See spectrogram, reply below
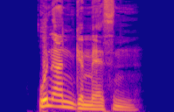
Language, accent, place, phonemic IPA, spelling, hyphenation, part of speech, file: German, Germany, Berlin, /ˈʊnʔanɡəˌmɛsn̩/, unangemessen, un‧an‧ge‧mes‧sen, adjective, De-unangemessen.ogg
- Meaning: inappropriate, inadequate, undue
